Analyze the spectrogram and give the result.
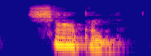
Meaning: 1. To make sharp 2. To become sharp
- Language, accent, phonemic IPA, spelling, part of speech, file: English, Southern England, /ˈʃɑːpən/, sharpen, verb, LL-Q1860 (eng)-sharpen.wav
